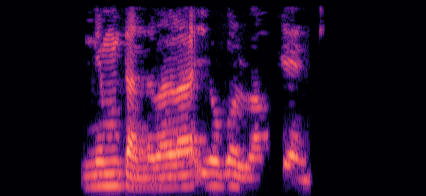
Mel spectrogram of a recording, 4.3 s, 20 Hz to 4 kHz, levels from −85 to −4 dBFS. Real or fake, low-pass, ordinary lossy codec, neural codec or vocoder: real; 3.6 kHz; AAC, 24 kbps; none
